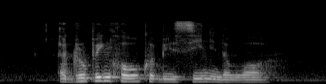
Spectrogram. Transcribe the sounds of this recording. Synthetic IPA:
ʔəɡɹupĩŋholkʰud̚bisĩnĩndəwɔ

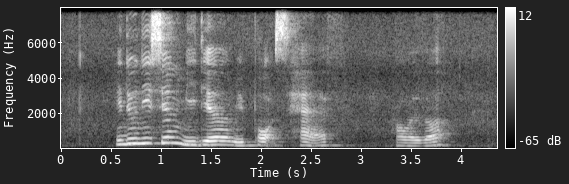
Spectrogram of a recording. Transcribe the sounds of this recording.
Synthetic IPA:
ĩndonisiə̃nmidiaɹipʰɔtshɛv | hawɛvə

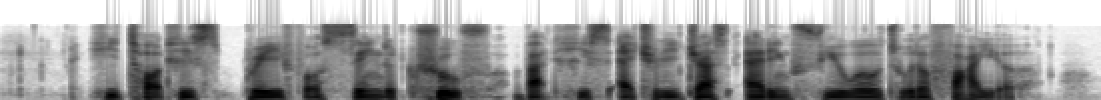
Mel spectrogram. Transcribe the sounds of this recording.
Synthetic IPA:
hitʰɔ̰t̚hisbɹefɔseɪ̃ŋdətʰɹuθba̰t̚hisæ̰k̚t͡ʃuəlid͡ʒastʔɛɾɪ̃ŋfjuəltʰṵdəfaɪə̰

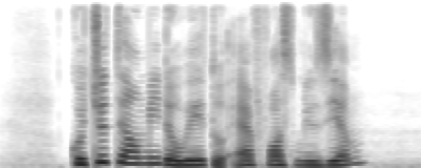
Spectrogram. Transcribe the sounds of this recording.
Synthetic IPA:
kudjutɛlmidəwetuʔɛfɔsmjuziə̃m

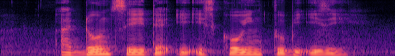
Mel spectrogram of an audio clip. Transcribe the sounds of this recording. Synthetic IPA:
ʔaɪdõntsedɛ̰tḭʔisɡoĩŋtubiʔizi

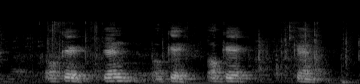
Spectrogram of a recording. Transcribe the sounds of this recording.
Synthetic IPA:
okekɛnokeokekɛn

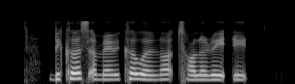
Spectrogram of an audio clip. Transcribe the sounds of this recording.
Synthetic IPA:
bikʰɔsə̰mɛɹikʰawilnɔtʰːɔləɹetit̚

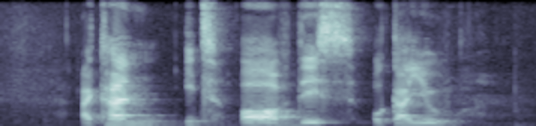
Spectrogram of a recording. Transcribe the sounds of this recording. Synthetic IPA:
ʔajkʰãnitɔlɔfdisokaju

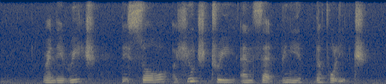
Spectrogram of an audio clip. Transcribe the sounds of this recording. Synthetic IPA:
wɛ̃ndeɹit͡ʃ | desɔəhjud͡ʒtʰɹiʔɛ̃nsɛt̚biniθdəfɔlḭd͡ʒ

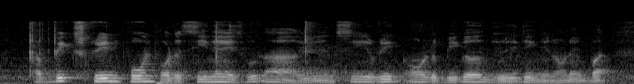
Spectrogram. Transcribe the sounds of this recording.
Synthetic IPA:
əbiɡskɹĩnfõnfɔdəsinəisɡutajukɛ̃nsiɹitɔldəbiɡəɹidĩŋɛ̃nɔldɛt̚bat̚

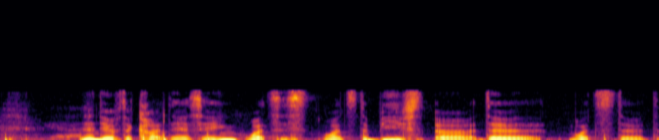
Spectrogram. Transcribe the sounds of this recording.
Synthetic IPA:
ndɛ̃njuhɛvdəkʰat̚d̪ɛseɪ̃ŋwɔtsɪswɔtsdəbifʌdəwɔtsdə

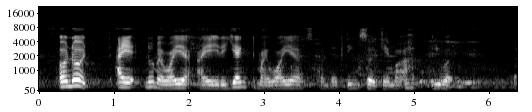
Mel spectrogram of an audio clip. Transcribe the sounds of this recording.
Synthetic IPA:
ono | ʔajnomajwɔjəʔa̰jɾjɛ̃ŋk̚tmajwɔjəsã̰ndɛt̪ĩŋsoikɛ̃nmɔtaɡiwət̚

